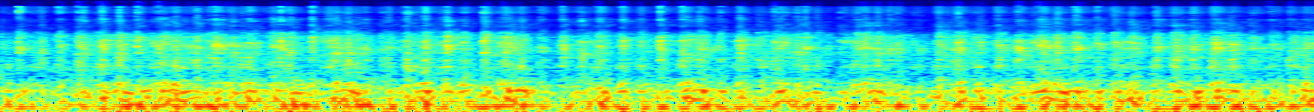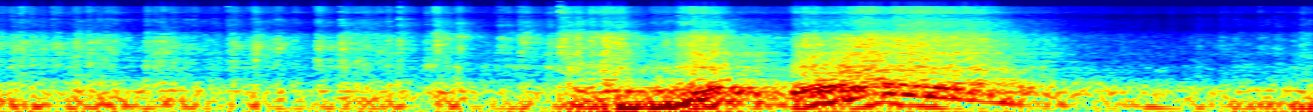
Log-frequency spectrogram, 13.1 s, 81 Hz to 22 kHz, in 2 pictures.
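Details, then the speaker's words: First start-up of a 1968 Plymouth Barracuda V8: loud, even lumpy idle with one clean rev blip, exhaust drowning out the working fan; engine runs healthy, though a small fuel leak was found at the fuel pressure regulator. "hell yeah hell yeah we even got fan working that's awesome I couldn't even hear the damn thing over the exhaust"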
